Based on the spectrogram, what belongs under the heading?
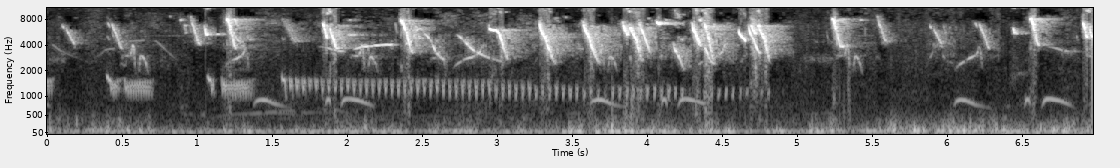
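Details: Several saffron finches calling together: dense, overlapping high sharp chirps and down-slurred notes, with a steady lower buzzy trill held for about three seconds and soft arched whistles below.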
